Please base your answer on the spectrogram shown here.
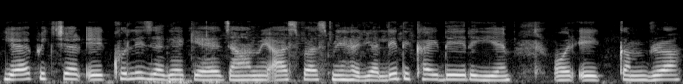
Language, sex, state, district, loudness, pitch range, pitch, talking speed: Hindi, female, Rajasthan, Bikaner, -12 LUFS, 205-230 Hz, 220 Hz, 175 wpm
